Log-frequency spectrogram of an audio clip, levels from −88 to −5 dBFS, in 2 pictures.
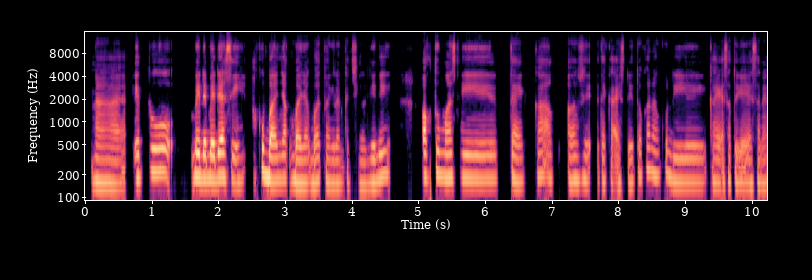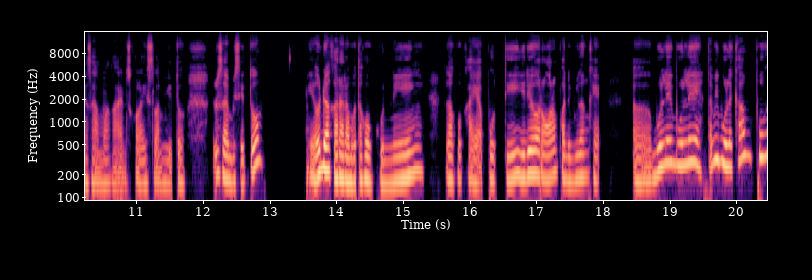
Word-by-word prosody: Nah, 155 -2 -1 0.2
itu 195 +5 -1 0.6
beda-beda 185 -1 +8
sih, 160 -2 -1 0.2
aku - - -4
banyak 175 -1 +6
banyak 155 0 +3
banget 165 +1 0
panggilan 155 -1 -4
kecil. 150 -2 -8
Jadi, 180 +6 0 0.5
waktu 195 +2 +4
masih 185 0 +1 0.6
TK, 165 -1 -3 0.5
a - - -1
masih 175 0 -4 0.2
TK 160 - -7 0.2
SD - - -13
itu, - - -7
kan 230 -1 -2
aku 195 0 -5
di 165 - -2 0.5
kayak 160 - -3
satu 165 - -6
yayasan 155 0 -3
yang 155 - -7
sama 155 0 -7
kan, - - -6
sekolah 150 - -6
Islam 155 0 -6
gitu, 155 - -7 0.4
terus 205 +2 -2
habis 170 -3 0
itu, 210 +8 -1 0.8
ya - - 0
udah 235 0 +9
karena 180 0 +4
rambut 165 +1 -1
aku 175 -1 +2
kuning, 175 +8 -1 0.3
terus 175 - -2
aku 175 - -6
kayak - - -3
putih 175 0 -3 0.2
jadi 200 - +4
orang-orang 195 0 +2
pada 180 -5 -3
bilang 185 +2 -3
kayak, 170 -4 -8 0.5
eee, 80 +1 -3
"Bule 240 +8 +3
bule, 275 +1 +2
tapi 310 - 0
bule 255 -2 +5
kampung, 345 +3 0
175 Hz, 160 wpm, -23 LUFS, 160-200 Hz, 0.8 s, udah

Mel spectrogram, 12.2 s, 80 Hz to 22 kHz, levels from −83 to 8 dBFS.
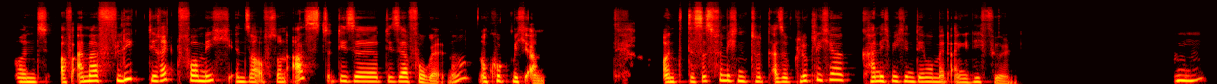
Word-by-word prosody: Und 185 0 +1
auf 175 - +1
einmal 230 +3 +5
fliegt 305 +6 +1
direkt 255 +5 +1
vor 240 -1 +4
mich 245 0 0
in 195 - +1
so 185 - 0
auf - - -5
so 185 - -3
'n 185 - -5
Ast 330 -8 +1
diese 210 -2 +3
dieser 205 0 +2
Vogel, - - -2
ne? - - -4 0.2
Und 200 0 0
guckt 225 -1 -2
mich 195 - +2
an. - - -2 1.2
Und 190 +3 0
das 195 +1 +5
ist 220 +1 +2
für 255 - -1
mich 240 -1 +1
'n 210 -2 +1
tot 200 -2 -6
also 185 0 +1
glücklicher 255 +6 -1 0.2
kann 210 +1 +1
ich 220 0 +2
mich 220 -1 -1
in 200 -2 +1
dem 195 -1 0
Moment 195 -1 -3
eigentlich 170 0 -5
nicht 185 0 -3
fühlen. - - -8 1.6
Mhm. 245 +5 +1
210 Hz, 195 wpm, -23 LUFS, 195-240 Hz, 1.6 s, einmal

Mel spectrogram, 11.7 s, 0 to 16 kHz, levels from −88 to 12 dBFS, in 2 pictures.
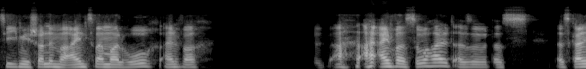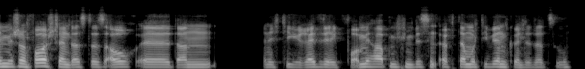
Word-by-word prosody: ziehe 150 -2 -3
ich 145 - -9
mich 135 -2 0
schon 145 +2 +3
immer 145 -3 +2
ein 135 +3 +4
zweimal 135 -3 +2
hoch. 150 +5 -6
Einfach 135 -1 -4 1.0
e - - -24 0.4
einfach 160 0 +7
so 160 +6 -1
halt. 185 -1 +1
Also 130 0 -6
das 130 -1 -3 0.2
das 130 - -3
kann 145 +1 +8
ich - - +1
mir 155 -1 0
schon 160 0 +2
vorstellen, 155 -3 +3
dass 130 0 -2
das 140 -1 -4
auch, 140 0 -2
äh, 130 0 0
dann, 130 0 -2 0.5
wenn 130 - -11
ich 125 - -15
die 135 - -9
Geräte 130 +1 -2
direkt 130 -2 -4
vor - - -4
mir 145 0 -1
habe, 140 -1 -1
mich 135 -1 -8
'n 130 - -6
bisschen 135 +1 -5
öfter 140 - -3
motivieren 140 +1 -2
könnte 125 -3 -8
dazu. 125 +1 -11
135 Hz, 210 wpm, -25 LUFS, 130-145 Hz, 1.0 s, kann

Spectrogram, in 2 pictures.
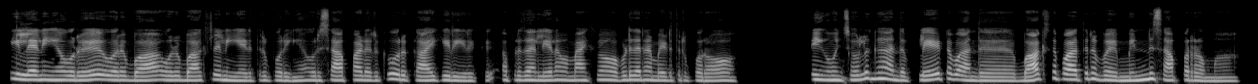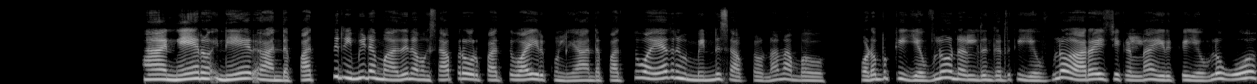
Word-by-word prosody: இல்ல, 230 -3 +4
நீங்க 205 -1 +2
ஒரு 195 0 +1 0.3
ஒரு 200 0 +1 0.4
ஒரு 200 0 0
பாக்ஸ்ல 195 +4 -1
நீங்க 185 -2 0
எடுத்துட்டு 175 +2 -6
போறீங்க. 180 -2 -3
ஒரு 190 - -2
சாப்பாடு 195 0 0
இருக்கு, 185 +6 -9
ஒரு 210 - -1
காய்கறி 185 0 0
இருக்கு. 170 +2 -8
அப்படிதான் 200 0 -1
இல்லையா? 190 +1 0
நம்ம 200 -2 -2
மேக்சிமம் 205 +2 -2
அப்படிதானே 205 +1 0
நாம 190 -1 -1
எடுத்துட்டு 180 0 -9
போறோம். 180 +1 -1 0.8
நீங்கக் 215 -3 +2
கொஞ்சம் 205 +1 -1
சொல்லுங்க 265 +4 +1
அந்த 195 -3 -1
ப்ளேட்ட 230 +4 +1 0.2
அந்த 180 -1 -1 0.4
பாக்ஸ 240 +8 +2
பாத்து 235 +3 +3
நம்ம 205 -4 +1 0.2
மென்னு 220 +7 +4
சாப்பட்றோமா? 180 -5 -2 1.8
அ, - - +4 0.3
நேரம் 265 +3 +6
நேர் 270 +4 +3 0.2
அந்தப் 190 -4 -2
10 215 - -3
நிமிடமாது 260 -7 +2
நமக்குச் 215 -3 -2
சாப்பிடுற 225 +5 -2
ஒரு 215 - -3
10 200 +2 -5
வாய் 225 +3 +3
இருக்கும் 210 -3 -4
இல்லையா? 175 +2 -3
அந்தப் 185 0 -7
10 185 - -7
வாயாவது 290 +3 +1
நம்ம 265 - +2
மென்னு 205 +5 0
சாப்பிட்டோம்னா 185 0 -6
நம்ம 200 -4 -5 0.6
உடம்புக்கு 235 +6 -2 0.2
எவ்வளவு 260 - 0
நல்லதுங்குறதுக்கு 210 0 -2 0.2
எவ்வளவு 270 - 0
ஆராய்ச்சிகள் 225 -3 0
எல்லாம் 220 +3 -1
இருக்கு. 195 +1 -4 0.2
எவ்வளவோ 235 +5 0
205 Hz, 150 wpm, -23 LUFS, 190-235 Hz, 1.8 s, நேரம்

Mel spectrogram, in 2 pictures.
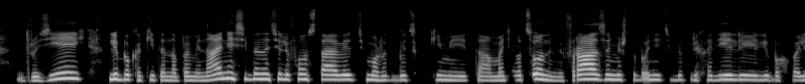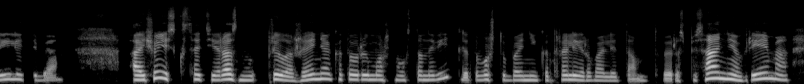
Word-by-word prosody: друзей, 235 - +2 0.2
либо 225 -2 +3
какие-то 190 -1 -5
напоминания 190 +9 +2
себе 245 +1 0
на 245 -1 +4
телефон 240 0 0
ставить, 220 0 +1
может 200 -3 -1
быть, 200 0 -5
с - - -18
какими-то 190 -3 -3
мотивационными 205 0 +1
фразами, 225 +2 +5
чтобы 210 0 -6
они 220 0 0
тебе 205 0 -10
приходили, 210 +1 -1
либо 195 -1 -5
хвалили 220 +5 -2
тебя. 200 -2 -7 0.7
А 215 -1 +5
ещё 250 +8 +2
есть, 270 -5 +1
кстати, 220 -2 -4
разные 205 -2 +2
приложения, 220 +4 +2
которые 225 -1 0
можно 210 -1 -4
установить 210 - -4
для - - -4
того, 205 +3 -3
чтобы 205 -2 -7
они 200 0 -2
контролировали, 190 -3 -2
там, 180 - -9
твоё 90 -1 -2
расписание, 250 - +4
время 225 +2 +1
210 Hz, 145 wpm, -23 LUFS, 195-230 Hz, 0.7 s, фразами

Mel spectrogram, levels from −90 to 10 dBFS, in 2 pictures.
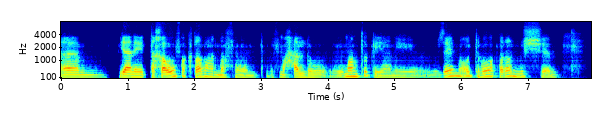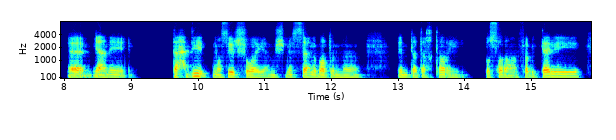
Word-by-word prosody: آمم. 115 0 +1 0.2
يعني 125 +1 +7
تخوَّفك 145 +7 +5
طبعًا 140 +1 +3
مفهوم 105 -4 -4
وفي - - -13
محلُّه 105 +2 0
ومنطقي 145 - +1
يعني، 95 +2 -6
وزي 105 +7 -1
ما 165 0 +1
قُلت 160 - -1
هو 145 +3 +4
قرار 150 +1 +1
مش 140 -1 -3 0.8
آآ، - - +2
يعني 115 -6 -1 0.7
تحديد 150 -2 +1
مَصير 110 +2 0
شوية، 95 -4 -1
مش 105 +1 -8
من 115 - -5
السهل 115 0 -2
برضه 110 0 0
إن، 105 0 -8 0.6
أنت 115 -2 -4
تختار 105 +2 -5 0.4
بسرعة، - - -3
فبالتالي 125 0 0
115 Hz, 110 wpm, -23 LUFS, 105-130 Hz, 0.8 s, يعني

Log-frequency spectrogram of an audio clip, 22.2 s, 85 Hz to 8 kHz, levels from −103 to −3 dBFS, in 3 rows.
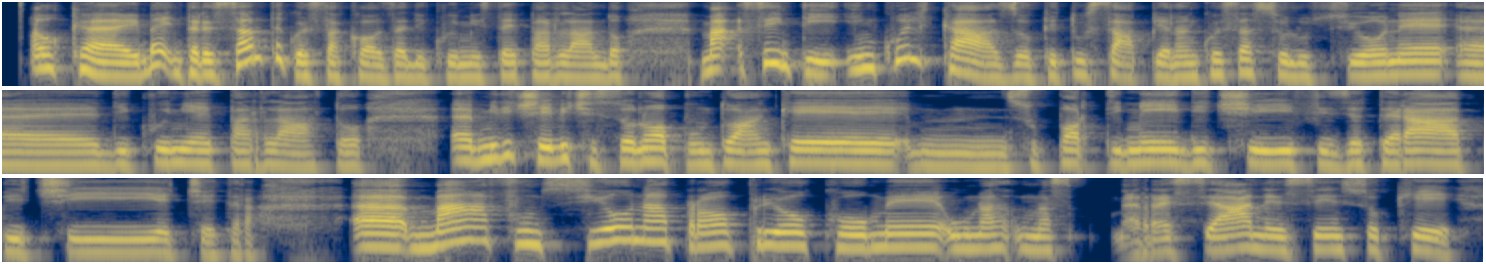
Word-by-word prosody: Okay, 175 -9 +5
beh - - +3
interessante 180 - +4
questa 155 - -1
cosa 140 -2 -2
di 135 -1 -5
cui 145 - -7
mi 140 0 -4
stai 150 +3 -3
parlando. 145 -2 -2 0.3
Ma 220 +4 +6
senti, 300 +3 +1
in 225 +2 +2
quel 350 +2 -1
caso, 145 - +3
che 155 +3 -7
tu 165 +1 -6
sappia, 155 -2 -2
no, 145 - -3
in 145 - -4
questa 170 +3 -2
soluzione, 160 0 0
ehm, 140 -2 -2
di 150 +2 -7
cui 160 +1 -2
mi 160 0 0
hai 150 0 -4
parlato, 140 -3 -6 0.4
ehm, 185 0 0
mi 190 - +1
dicevi 205 -4 +2
ci 185 - -1
sono 165 +2 0
appunto 160 -2 -2
anche, 155 0 +1
mhmm, 135 -2 -8
supporti 150 +5 -4
medici, 155 -1 0
fisioterapici, 150 -1 -2
eccetera. 135 -3 -9 0.5
Ehm, 200 -2 +7
ma 260 +8 +7
funziona 255 +3 0
proprio 215 -1 -1
come 195 0 -1
una 180 +1 -3
una 170 -1 -5
s 165 - -7 0.2
RSA 170 - +1
nel 175 -3 -2
senso 170 0 -5
che, 165 -3 -4
160 Hz, 140 wpm, -20 LUFS, 145-190 Hz, 0.5 s, Ehm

